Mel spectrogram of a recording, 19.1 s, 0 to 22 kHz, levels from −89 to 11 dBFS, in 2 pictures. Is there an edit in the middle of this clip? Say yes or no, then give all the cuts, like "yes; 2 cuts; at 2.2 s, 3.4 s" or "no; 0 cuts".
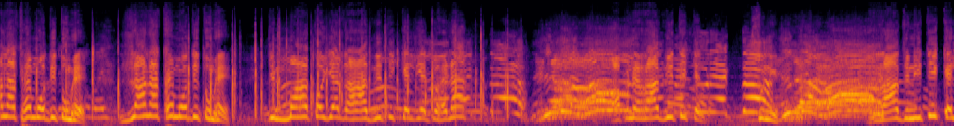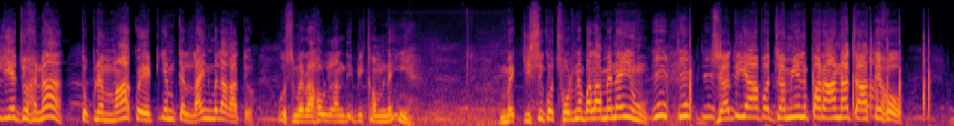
no; 0 cuts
